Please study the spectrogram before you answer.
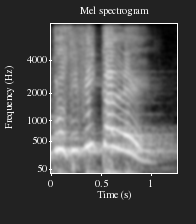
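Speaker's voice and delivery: high cry with a falling end; imitated mob shout. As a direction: act out a crowd demanding execution. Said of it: "ahora estaban gritando".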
